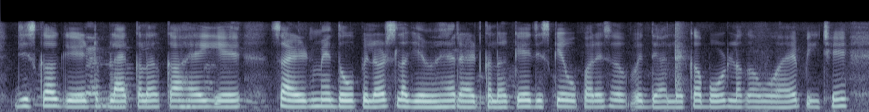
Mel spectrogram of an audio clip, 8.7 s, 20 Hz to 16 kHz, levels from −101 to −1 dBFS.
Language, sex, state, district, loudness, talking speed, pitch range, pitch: Hindi, female, Uttar Pradesh, Budaun, -25 LUFS, 195 wpm, 195-205 Hz, 200 Hz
